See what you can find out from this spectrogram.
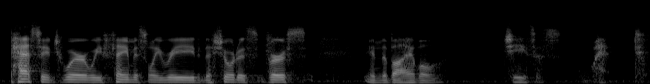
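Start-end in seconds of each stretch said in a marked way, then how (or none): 5.0-6.4 slow hushed whisper; hushed reverent. Acted. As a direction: breathe the verse slowly. Reverent hush over verse.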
